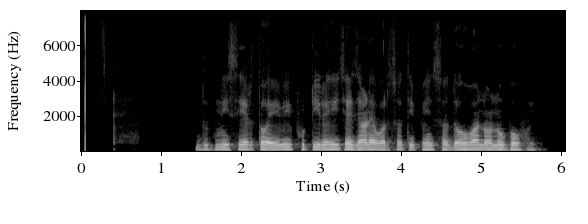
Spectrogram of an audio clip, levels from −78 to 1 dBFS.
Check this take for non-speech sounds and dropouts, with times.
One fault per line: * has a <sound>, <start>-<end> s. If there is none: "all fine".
all fine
